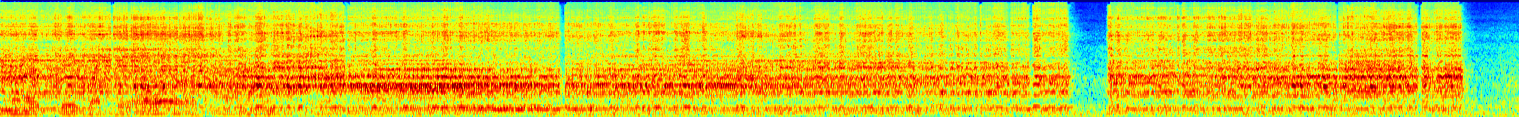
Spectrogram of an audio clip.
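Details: New condo furnace inducer motor/fan: loud harsh fan roar with rough buzzing rattle that starts randomly and cuts out abruptly, triggerable by touching the mounting bracket; fan blade or loose mounting suspected, not confirmed.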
